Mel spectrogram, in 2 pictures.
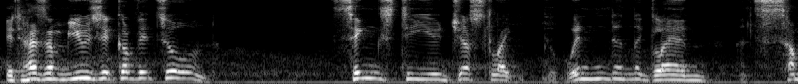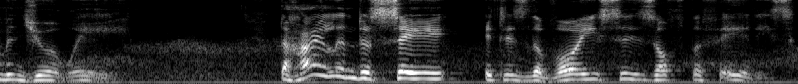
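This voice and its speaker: An actor playing an intense, whimsical playwright in a radio play, theatrical and emphatic, with a husky voice. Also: male voice, sits high, measured pace, a little hiss or hum. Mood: dreamy, haunted. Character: intense, whimsical Scottish playwright, insistent and dreamy. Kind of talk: theatrical radio drama acting.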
